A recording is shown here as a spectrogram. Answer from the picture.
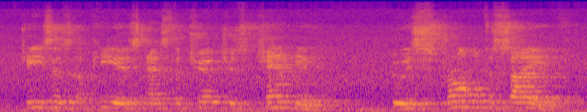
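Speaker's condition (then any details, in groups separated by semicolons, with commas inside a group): No condition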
